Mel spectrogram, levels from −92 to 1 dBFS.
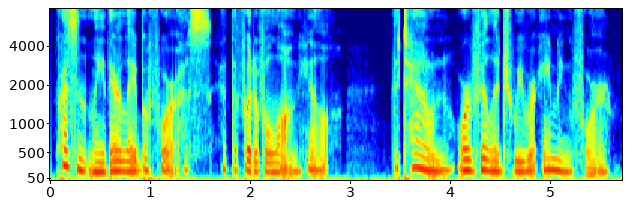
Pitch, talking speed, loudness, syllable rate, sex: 185 Hz, 210 wpm, -19 LUFS, 6.0 syllables/s, female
